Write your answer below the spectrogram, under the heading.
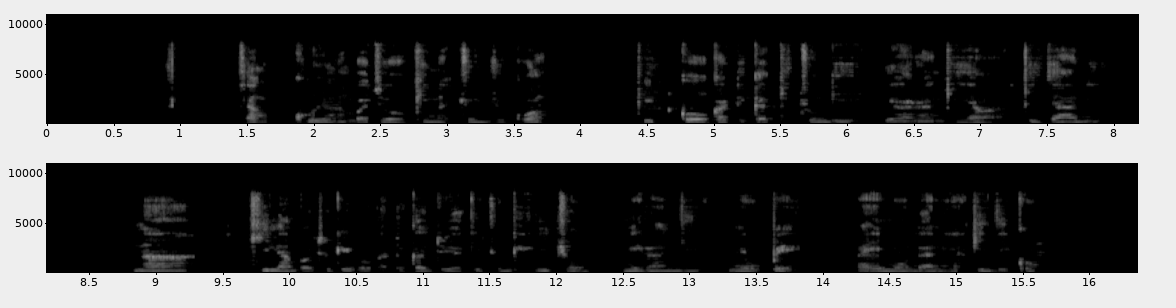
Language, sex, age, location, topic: Swahili, male, 18-24, Kisii, agriculture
